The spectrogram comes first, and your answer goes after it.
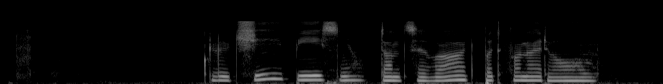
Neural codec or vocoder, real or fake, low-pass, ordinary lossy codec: codec, 16 kHz, 2 kbps, X-Codec, HuBERT features, trained on balanced general audio; fake; none; none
